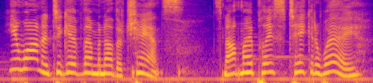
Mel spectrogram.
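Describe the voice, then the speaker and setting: A young catfolk resistance fighter, acted by a woman, frank and tender-hearted underneath. Her voice is high and her speech colloquial, over soft game music. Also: animated, brisk. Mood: frank, forgiving. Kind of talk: video game dialogue read aloud.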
